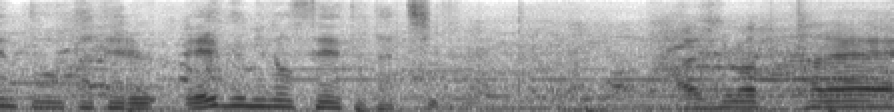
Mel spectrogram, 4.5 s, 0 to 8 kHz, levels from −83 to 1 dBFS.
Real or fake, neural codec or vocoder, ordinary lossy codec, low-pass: fake; codec, 16 kHz, 6 kbps, DAC; none; none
